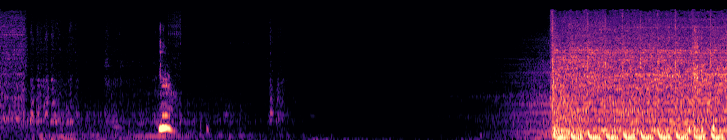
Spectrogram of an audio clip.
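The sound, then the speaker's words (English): A car is turned on: its engine cranks up after a quiet stretch and then runs loud with a steady, throbbing rumble; there are brief murmurs and clatter earlier, before it starts. “Yeah, turn the car on.”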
